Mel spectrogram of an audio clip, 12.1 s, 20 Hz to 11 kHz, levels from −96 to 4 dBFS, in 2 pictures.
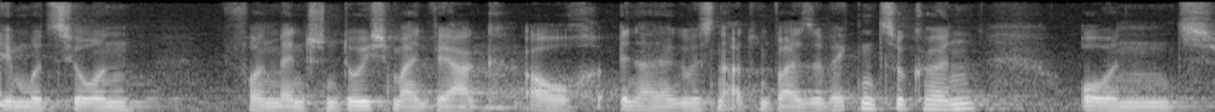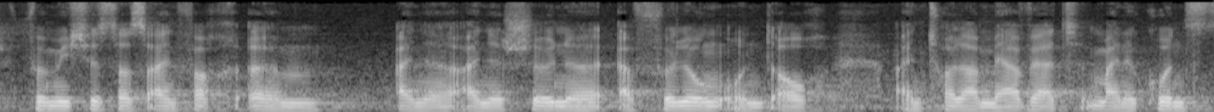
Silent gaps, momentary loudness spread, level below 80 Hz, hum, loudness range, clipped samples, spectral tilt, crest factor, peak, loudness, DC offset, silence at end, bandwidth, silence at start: none; 8 LU; -58 dBFS; none; 1 LU; under 0.1%; -6 dB/octave; 16 dB; 0 dBFS; -17 LUFS; under 0.1%; 0 s; 10 kHz; 0 s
